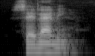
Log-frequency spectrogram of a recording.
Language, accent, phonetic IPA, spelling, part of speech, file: Catalan, Valencia, [seˈlɛ.ni], seleni, noun, LL-Q7026 (cat)-seleni.wav
- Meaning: selenium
